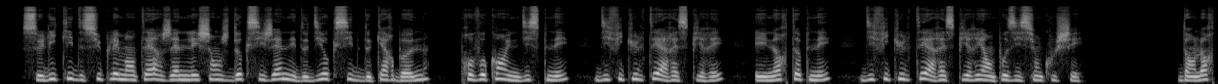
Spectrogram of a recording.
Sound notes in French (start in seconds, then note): 8.4 difficulté à respirer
